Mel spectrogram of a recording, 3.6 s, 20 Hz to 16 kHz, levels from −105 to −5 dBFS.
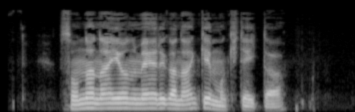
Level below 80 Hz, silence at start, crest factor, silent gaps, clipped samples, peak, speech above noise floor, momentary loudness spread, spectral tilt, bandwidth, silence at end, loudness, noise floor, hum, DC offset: -82 dBFS; 0.6 s; 18 dB; none; under 0.1%; -12 dBFS; 41 dB; 9 LU; -5.5 dB/octave; 11.5 kHz; 0.75 s; -29 LUFS; -70 dBFS; none; under 0.1%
